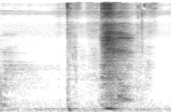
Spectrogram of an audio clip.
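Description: A single short sneeze bursts out after a quick intake of breath, close and fairly soft, in an otherwise quiet room.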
